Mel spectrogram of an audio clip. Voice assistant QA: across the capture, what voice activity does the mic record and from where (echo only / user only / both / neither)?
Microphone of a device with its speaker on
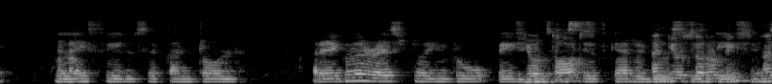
both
